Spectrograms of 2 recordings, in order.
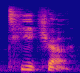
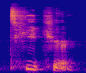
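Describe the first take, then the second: First: The final R is silent. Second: The final R is pronounced. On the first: "and they say teacher" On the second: "and we say teacher"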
